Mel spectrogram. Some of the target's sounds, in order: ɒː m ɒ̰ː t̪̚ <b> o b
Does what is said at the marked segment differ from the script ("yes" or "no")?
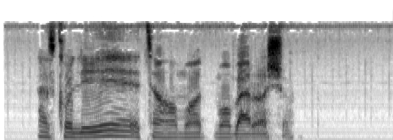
yes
